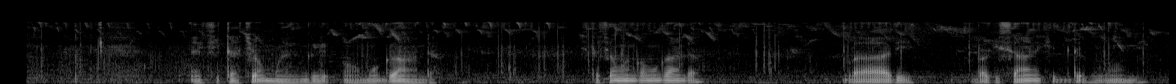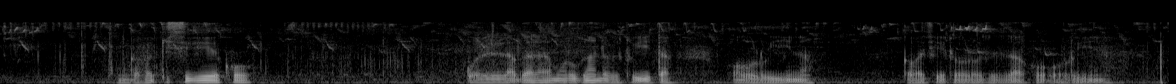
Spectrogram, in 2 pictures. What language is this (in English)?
Ganda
